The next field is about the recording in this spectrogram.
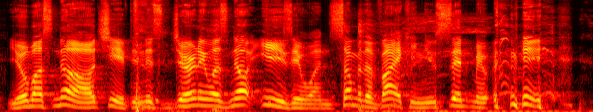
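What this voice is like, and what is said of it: Put-on accent, well done. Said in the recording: “It's a good accent, though.”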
